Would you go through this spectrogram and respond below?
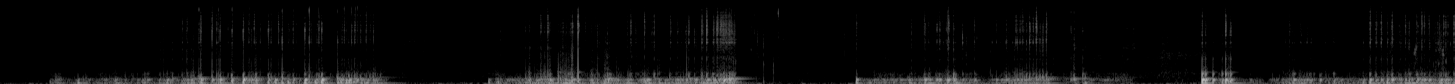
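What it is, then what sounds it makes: Metal mesh microphone grille. Long dark fingernails of one hand scratch the hollow metal mesh grille of a silver Blue Yeti-style microphone in four separate bursts with brief silent gaps between them. Up close, the scratching sounds like a dense, low, rumbling scrape with a steady hum near 200 Hz and faint crackly clicks on top. The last burst opens with a sharper knock.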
